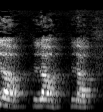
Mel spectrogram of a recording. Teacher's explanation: हमारी जीभ जो मैंने बताया था ना मूर्धा होती है और हमारा तालु होता है, उससे टच होती है और हवा है वो बगल से निकल जाती है ल बोलने में, ठीक है। तो इस तरह से आपको ध्यान रखना है कि पार्श्विक व्यंजन वे होते हैं जिनके उच्चारण में वायु जीभ के बगल से निकल जाती है, ओके।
